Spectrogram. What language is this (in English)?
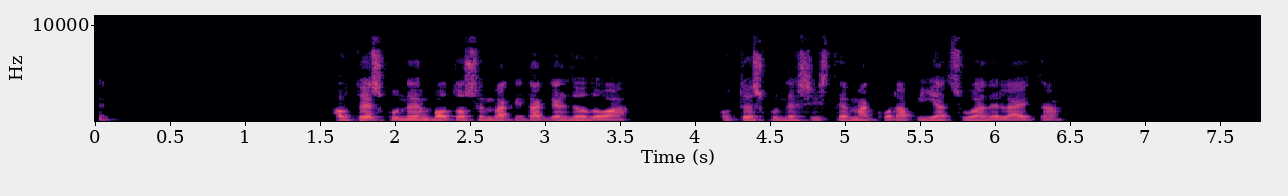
Basque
